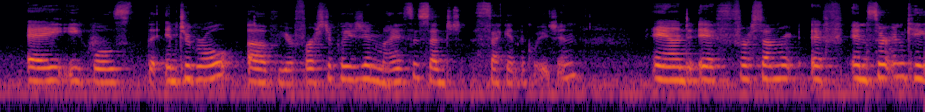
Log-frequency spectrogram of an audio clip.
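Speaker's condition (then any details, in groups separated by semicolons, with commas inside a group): No condition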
